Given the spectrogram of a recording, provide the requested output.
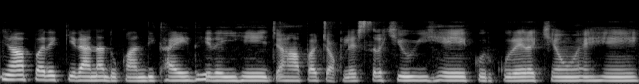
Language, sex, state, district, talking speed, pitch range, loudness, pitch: Hindi, female, Jharkhand, Sahebganj, 180 wpm, 175-185 Hz, -18 LUFS, 180 Hz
